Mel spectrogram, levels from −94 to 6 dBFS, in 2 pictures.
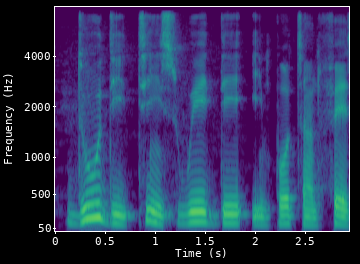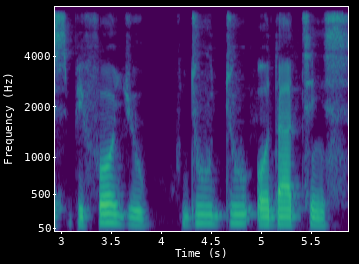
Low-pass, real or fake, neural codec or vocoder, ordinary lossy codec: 7.2 kHz; real; none; none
